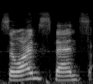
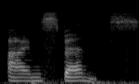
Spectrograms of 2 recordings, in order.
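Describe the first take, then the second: First: It is said in his normal speaking voice. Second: It is said in a put-on, unnatural voice.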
